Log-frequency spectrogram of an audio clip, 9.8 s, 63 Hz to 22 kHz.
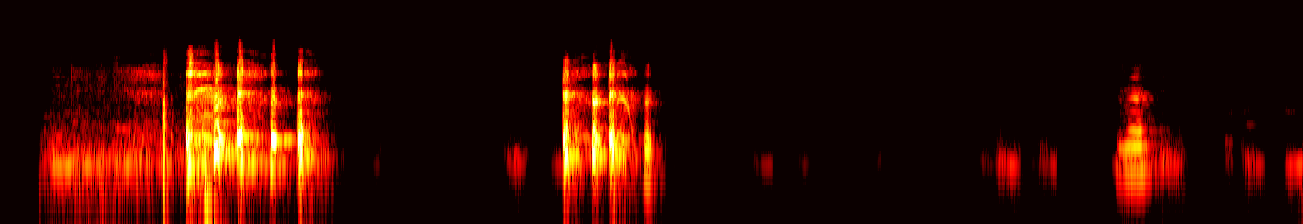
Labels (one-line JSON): {"expert_labels": [{"quality": "ok", "cough_type": "dry", "dyspnea": false, "wheezing": false, "stridor": false, "choking": false, "congestion": false, "nothing": true, "diagnosis": "COVID-19", "severity": "mild"}], "gender": "female", "respiratory_condition": false, "fever_muscle_pain": false, "status": "COVID-19"}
